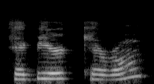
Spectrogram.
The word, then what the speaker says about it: Teghbir Kairon: So the next person is Teghbir Kairon, and I hope I've pronounced that somewhat correctly, from AvranceCorp Development. This is an associate of Samuel's at the developer's office. Teghbir, are you there? Yeah, the pronunciation was perfect.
